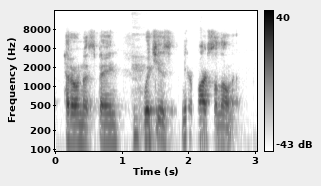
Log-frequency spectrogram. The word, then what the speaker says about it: Girona: um verona you're gonna in english you're gonna pronounce it girona spain verona perona is the g is pronounced herona herona spain which is near barcelona and this is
